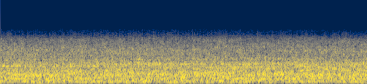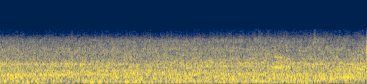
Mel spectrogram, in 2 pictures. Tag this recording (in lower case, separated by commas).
speech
